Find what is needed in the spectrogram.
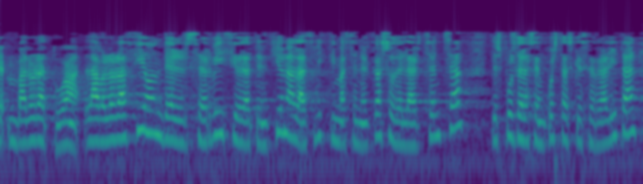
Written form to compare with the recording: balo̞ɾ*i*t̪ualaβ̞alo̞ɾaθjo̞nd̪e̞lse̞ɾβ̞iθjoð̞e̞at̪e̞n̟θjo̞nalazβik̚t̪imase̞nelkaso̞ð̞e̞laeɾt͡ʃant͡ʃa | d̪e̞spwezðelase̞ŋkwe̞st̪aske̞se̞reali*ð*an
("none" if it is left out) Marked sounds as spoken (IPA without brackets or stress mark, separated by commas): a, θ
